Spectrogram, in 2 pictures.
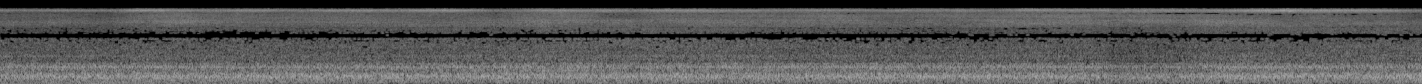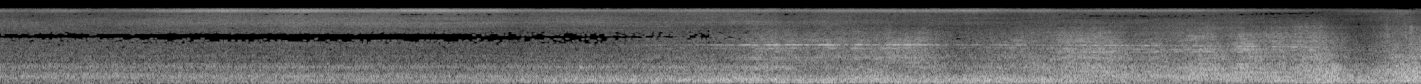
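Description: Boeing 737-700's CFM56-7B turbofan engines at takeoff thrust: a steady jet engine noise through the takeoff roll that grows louder about three-quarters of the way in, when a high fan whine comes in as the airliner lifts off and climbs out.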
